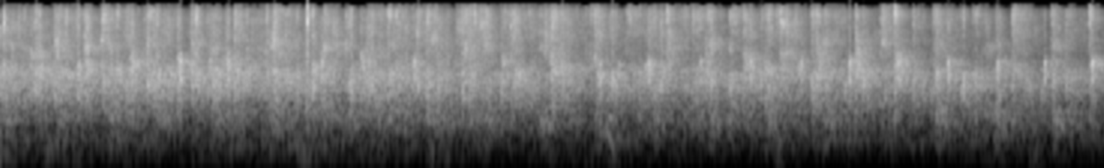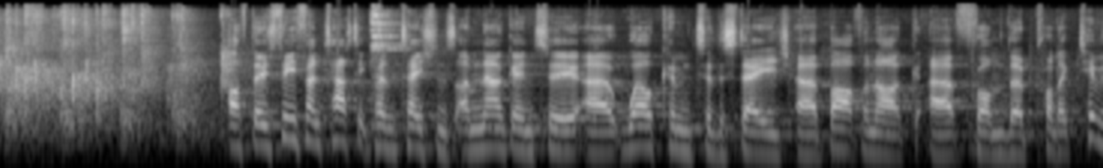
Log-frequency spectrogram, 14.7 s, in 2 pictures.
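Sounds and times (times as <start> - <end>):
audience applause: 0.0 - 8.8
speech: 8.9 - 14.7.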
